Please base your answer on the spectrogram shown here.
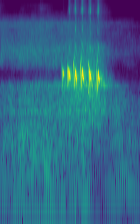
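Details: Caged yellow-vented bulbul, used as a lure to make a silent bird call back: a steady hiss of background noise, over which a brisk series of six or seven bright, bubbly notes rises.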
